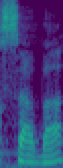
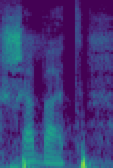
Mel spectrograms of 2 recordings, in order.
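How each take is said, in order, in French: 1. Le mot commence par un son s simple. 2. Le mot commence par un son sh. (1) "il ne faut pas dire sabbat" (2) "il faut dire shabbat"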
